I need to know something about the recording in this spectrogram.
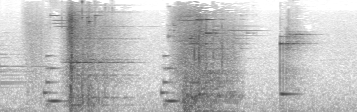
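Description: A magical shimmer swells and fades.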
